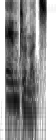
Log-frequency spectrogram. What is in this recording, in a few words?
"entremets", Indian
